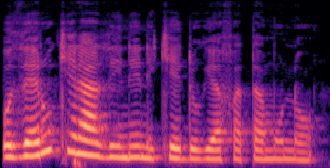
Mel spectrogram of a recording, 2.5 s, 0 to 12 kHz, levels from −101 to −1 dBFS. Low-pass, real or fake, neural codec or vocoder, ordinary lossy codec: none; fake; vocoder, 24 kHz, 100 mel bands, Vocos; none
